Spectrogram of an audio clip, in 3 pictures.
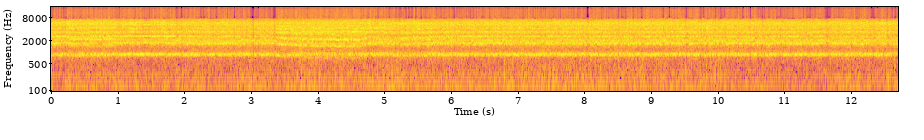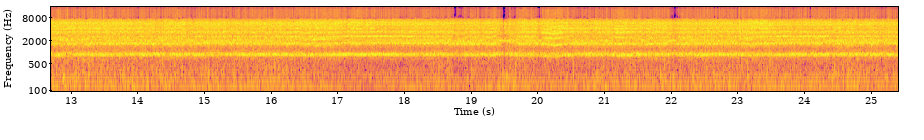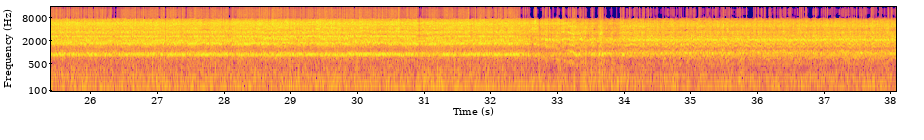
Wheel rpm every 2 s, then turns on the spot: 220, 230, 220, 230, 230, 230, 230, 230, 230, 230, 230, 230, 230, 230, 220, 230, 180, 110, 110.
none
